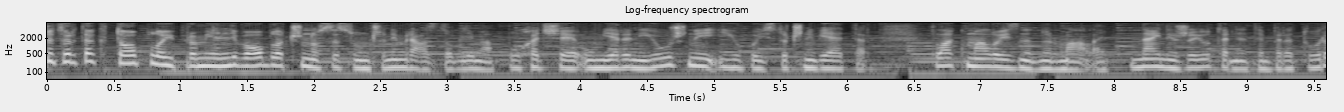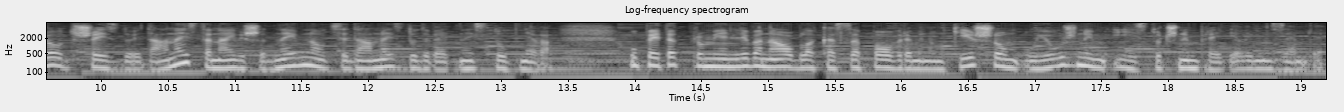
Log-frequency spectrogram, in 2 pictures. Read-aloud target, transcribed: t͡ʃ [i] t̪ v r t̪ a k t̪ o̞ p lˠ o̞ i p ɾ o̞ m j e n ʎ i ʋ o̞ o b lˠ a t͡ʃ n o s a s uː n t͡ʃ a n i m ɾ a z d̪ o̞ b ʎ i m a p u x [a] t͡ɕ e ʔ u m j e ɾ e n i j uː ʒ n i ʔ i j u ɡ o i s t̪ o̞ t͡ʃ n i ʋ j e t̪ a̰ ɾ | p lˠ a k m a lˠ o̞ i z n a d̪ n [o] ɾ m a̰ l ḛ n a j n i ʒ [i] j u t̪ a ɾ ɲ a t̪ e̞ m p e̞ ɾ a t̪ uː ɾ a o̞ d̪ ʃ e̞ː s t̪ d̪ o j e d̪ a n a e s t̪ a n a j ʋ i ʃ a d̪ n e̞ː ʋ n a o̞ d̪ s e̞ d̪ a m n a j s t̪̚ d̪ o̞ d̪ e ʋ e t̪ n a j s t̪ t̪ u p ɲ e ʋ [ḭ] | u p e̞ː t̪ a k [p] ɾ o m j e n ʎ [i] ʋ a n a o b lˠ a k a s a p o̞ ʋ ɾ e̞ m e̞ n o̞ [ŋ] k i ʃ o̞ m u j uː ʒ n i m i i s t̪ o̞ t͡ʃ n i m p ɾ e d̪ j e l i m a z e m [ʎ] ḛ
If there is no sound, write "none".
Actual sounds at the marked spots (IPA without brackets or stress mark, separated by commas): e, a, o, a, a̰, p, i, m, ʎ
